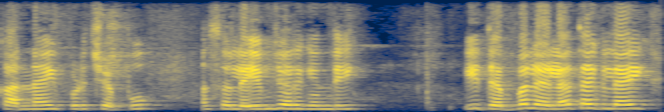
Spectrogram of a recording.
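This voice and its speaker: A woman's voice: high voice, steady tone, moderate pace, natural voice. A woman voicing a prying, worried mother. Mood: tender. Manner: anxious, pressing questions. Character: worried suspicious middle-aged mother.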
